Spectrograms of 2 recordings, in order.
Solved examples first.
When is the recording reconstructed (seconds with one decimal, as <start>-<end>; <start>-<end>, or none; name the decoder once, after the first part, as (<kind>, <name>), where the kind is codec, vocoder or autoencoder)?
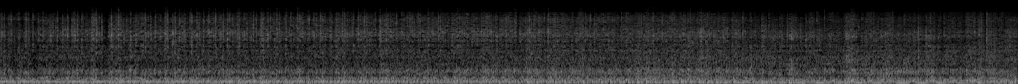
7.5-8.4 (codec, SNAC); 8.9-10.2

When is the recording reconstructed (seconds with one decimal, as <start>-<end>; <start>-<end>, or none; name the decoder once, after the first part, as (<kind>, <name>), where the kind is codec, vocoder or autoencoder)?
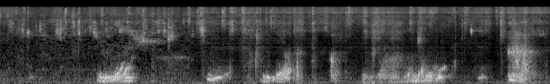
1.9-5.5 (codec, SNAC)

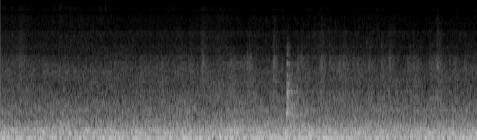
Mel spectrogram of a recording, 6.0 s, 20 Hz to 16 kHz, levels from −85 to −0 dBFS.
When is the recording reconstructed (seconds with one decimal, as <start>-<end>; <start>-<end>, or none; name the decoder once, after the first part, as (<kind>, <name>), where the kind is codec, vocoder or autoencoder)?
0.0-0.7 (codec, SNAC); 1.5-3.1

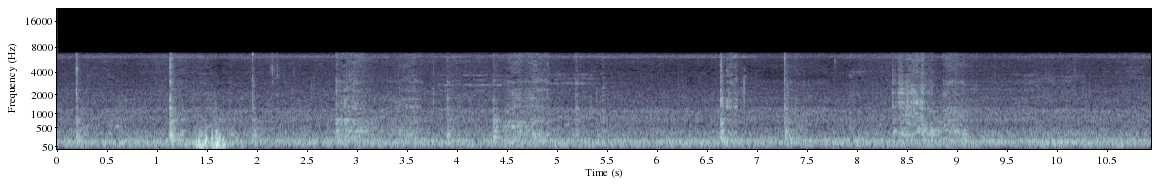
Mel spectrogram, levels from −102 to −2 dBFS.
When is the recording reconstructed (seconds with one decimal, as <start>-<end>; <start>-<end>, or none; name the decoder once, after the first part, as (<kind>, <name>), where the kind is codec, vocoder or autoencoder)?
7.0-7.7 (codec, SNAC); 8.9-9.8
